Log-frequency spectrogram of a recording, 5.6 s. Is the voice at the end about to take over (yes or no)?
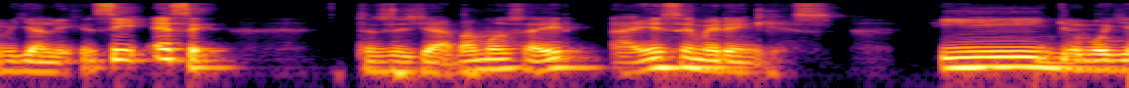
no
